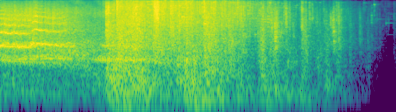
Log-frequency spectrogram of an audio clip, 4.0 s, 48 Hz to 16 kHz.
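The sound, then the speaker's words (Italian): An Alfa car travelling at nearly 200 an hour skids, tires squealing sharply for about a second, then slams into a nearly stopped car manoeuvring onto a state road: a loud crash with shattering glass and crunching debris rattling and fading out over the next few seconds. “Quell'Alfa che viaggia a quasi 200 all'ora lo colpisce come una palla di cannone. L'impatto è devastante.”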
